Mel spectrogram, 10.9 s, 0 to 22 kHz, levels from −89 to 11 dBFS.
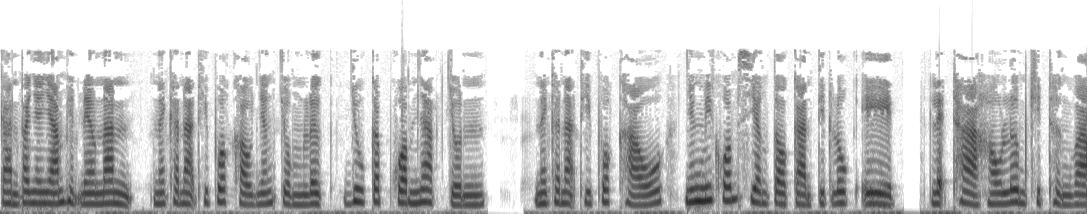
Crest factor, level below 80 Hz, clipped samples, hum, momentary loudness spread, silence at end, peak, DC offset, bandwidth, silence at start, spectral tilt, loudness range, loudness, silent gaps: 16 dB; -46 dBFS; under 0.1%; none; 7 LU; 0 s; 0 dBFS; under 0.1%; 8.8 kHz; 0 s; -5.5 dB/octave; 2 LU; -16 LUFS; none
